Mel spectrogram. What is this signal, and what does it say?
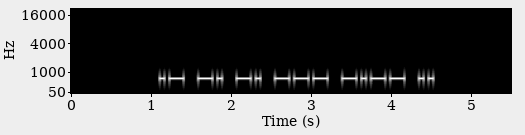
Morse code, heard as a keyed tone, about 20 wpm, 700 Hz. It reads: ANNOYI
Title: Build A Word - 2 Letters At A Time - 8-Letter Words - 20wpm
